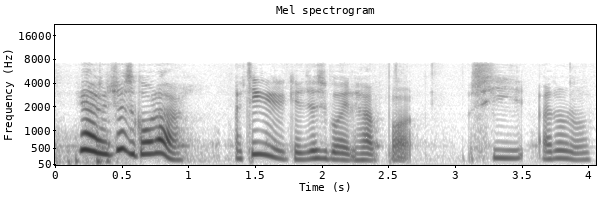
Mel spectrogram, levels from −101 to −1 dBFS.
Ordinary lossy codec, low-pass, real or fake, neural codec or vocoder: none; 7.2 kHz; fake; autoencoder, 48 kHz, 128 numbers a frame, DAC-VAE, trained on Japanese speech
